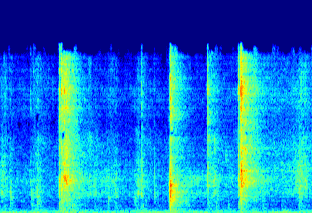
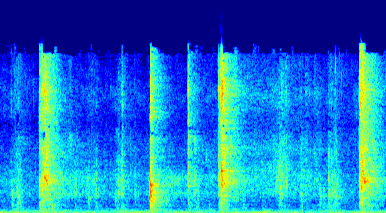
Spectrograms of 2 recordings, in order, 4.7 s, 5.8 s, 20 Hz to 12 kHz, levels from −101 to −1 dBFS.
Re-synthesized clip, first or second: first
